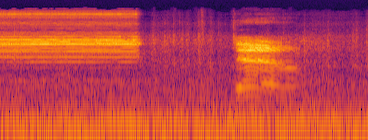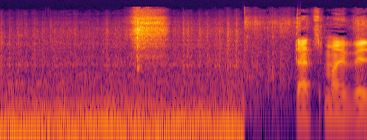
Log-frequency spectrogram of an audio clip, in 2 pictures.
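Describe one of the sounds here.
A truck engine idles with a deep, steady rumble.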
